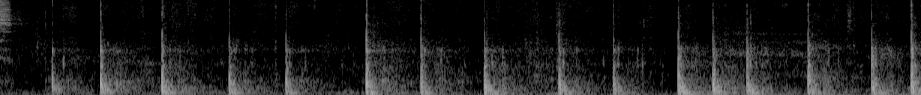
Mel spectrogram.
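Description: Chalk writing on a blackboard, a sharp tap as each stroke lands, about two or three a second and fifteen or so in all.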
